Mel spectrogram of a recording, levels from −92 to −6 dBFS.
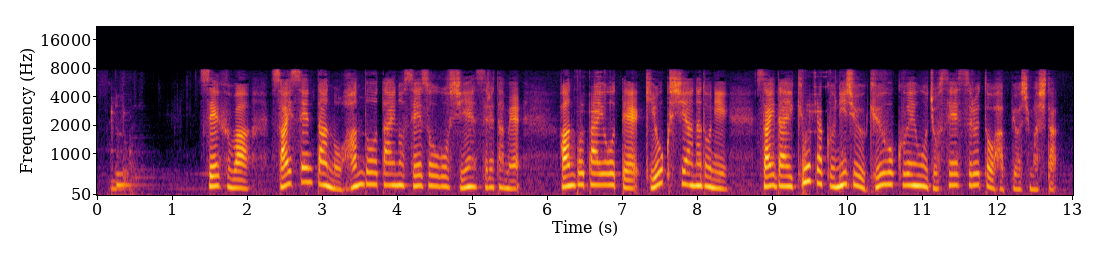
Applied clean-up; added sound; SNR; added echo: neural separator model SepFormer DNS4.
